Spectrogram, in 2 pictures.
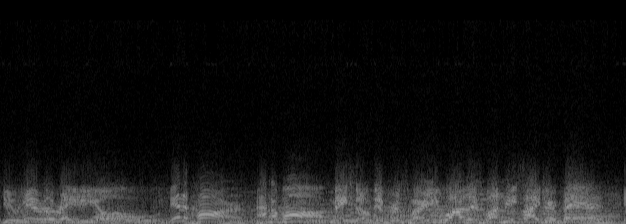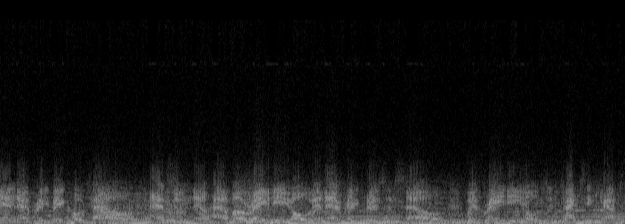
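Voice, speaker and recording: A man singing a 1930s novelty popular song. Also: high voice. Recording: dull old recording with band music.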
